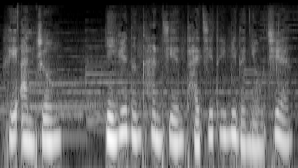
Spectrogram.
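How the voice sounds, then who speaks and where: A woman reads a storybook aloud in a mellow, warm voice, gentle and even-paced throughout. Faint music plays softly underneath her narration. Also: mid-range voice, moderate pace. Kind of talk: storybook reading.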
